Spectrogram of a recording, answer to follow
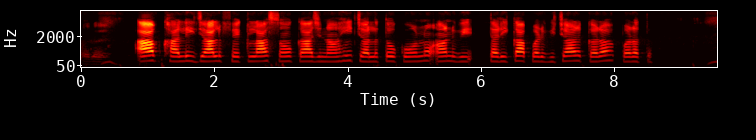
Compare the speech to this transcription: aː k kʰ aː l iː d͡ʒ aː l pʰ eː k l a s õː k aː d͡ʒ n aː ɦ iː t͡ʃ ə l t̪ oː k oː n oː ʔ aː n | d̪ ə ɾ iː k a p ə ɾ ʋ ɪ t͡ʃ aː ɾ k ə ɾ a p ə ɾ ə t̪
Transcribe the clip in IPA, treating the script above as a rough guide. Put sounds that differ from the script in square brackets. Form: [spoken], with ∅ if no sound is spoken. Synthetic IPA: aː [p] kʰ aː l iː d͡ʒ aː l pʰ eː k l a s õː k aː d͡ʒ n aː ɦ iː t͡ʃ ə l t̪ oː k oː n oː ʔ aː n | [t̪] ə ɾ iː k a p ə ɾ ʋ ɪ t͡ʃ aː ɾ k ə ɾ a p ə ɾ ə t̪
